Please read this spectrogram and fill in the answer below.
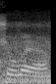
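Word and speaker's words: Cholame: where the accident happened I'm pretty sure it's pronounced sholam it's c h o l a m e and all it really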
